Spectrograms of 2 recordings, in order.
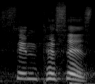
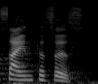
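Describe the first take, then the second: First: The first syllable has a short 'i' vowel. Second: The first syllable has a long 'ai' vowel. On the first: The speaker calls it right. "That is सिंथेसिस" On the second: The speaker calls it wrong. "Not साइंथेसिस"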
